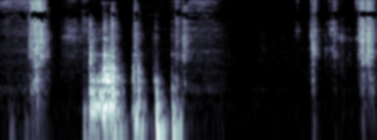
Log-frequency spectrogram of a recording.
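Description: Kitchen handling noises: dull thumps and rustling as a plastic zip-top bag and a handheld lemon squeezer are handled, then a few short clicks near the end as the lemon is pressed.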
